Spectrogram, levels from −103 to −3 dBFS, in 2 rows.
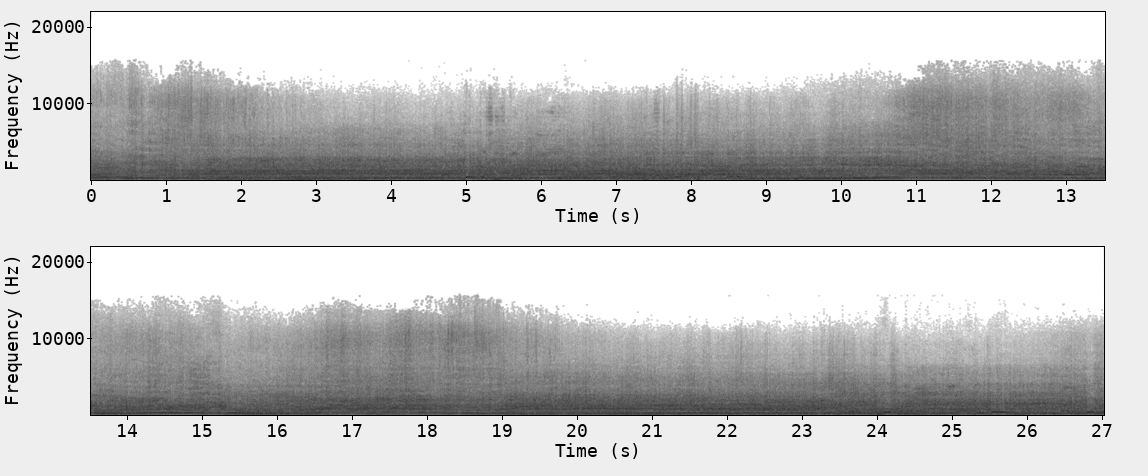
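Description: No technical faults are audible.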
